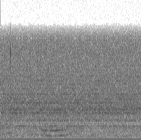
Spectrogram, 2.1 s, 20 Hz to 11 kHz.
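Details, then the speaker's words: High Octane tube guitar amp idling after its heaters were elevated: steady low mains hum with faint hiss; 120 Hz ripple down about 6 dB and higher harmonics dropped off, hum slightly smoother and quieter but still excessive. "maybe the humming has become slightly more smooth as a result of these higher harmonics dropping off"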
